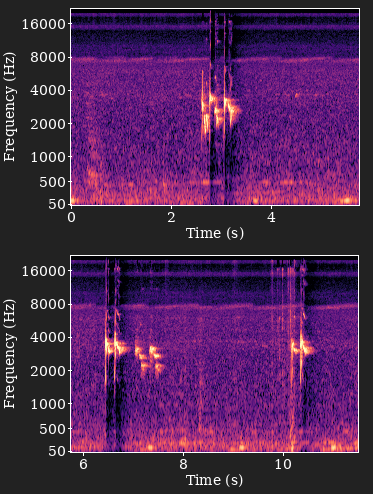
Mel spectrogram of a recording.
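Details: Vocal sooty-headed bulbul recorded as a training lure, giving three clusters of quick, high chirps with short trailing notes, separated by pauses of several seconds against a faint low hum.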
